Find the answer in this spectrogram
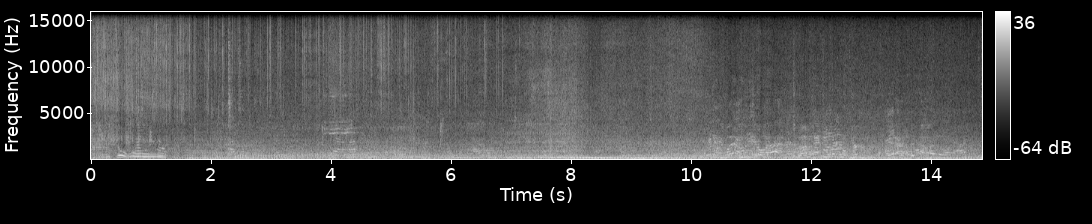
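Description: Street traffic: a vehicle engine's low hum that swells in the middle, with indistinct voices near the start and near the end.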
